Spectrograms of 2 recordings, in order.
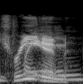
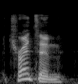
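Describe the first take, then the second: First: The second T is dropped entirely. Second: The second T is clearly pronounced. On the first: This is how locals say the town name. "There is no T, there is no second T" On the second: This is how outsiders say the town name. "is not pronounced that way there"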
